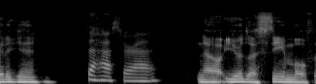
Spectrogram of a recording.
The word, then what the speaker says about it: Sahasrara: Sahasrara.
